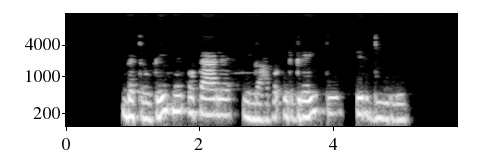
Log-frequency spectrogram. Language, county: Lithuanian, Kaunas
